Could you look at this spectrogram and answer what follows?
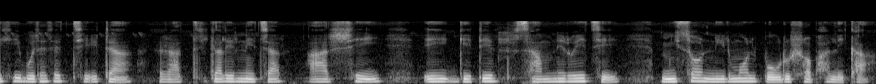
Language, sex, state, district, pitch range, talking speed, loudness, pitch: Bengali, male, West Bengal, Paschim Medinipur, 125-140 Hz, 115 wpm, -16 LUFS, 130 Hz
